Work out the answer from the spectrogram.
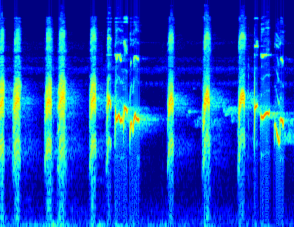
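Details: Sooty-headed bulbul voice used as a trapping lure for other birds: clipped bright notes in pairs, then a rapid tumbling warble, with the pattern repeating over three seconds.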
